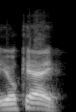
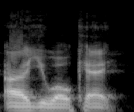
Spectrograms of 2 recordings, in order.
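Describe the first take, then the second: First: The word 'are' is dropped entirely. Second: Every word is said, starting with 'are'. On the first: The speaker calls it wrong. "We're bouncing in" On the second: The speaker calls it right. "the real way to say that is"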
